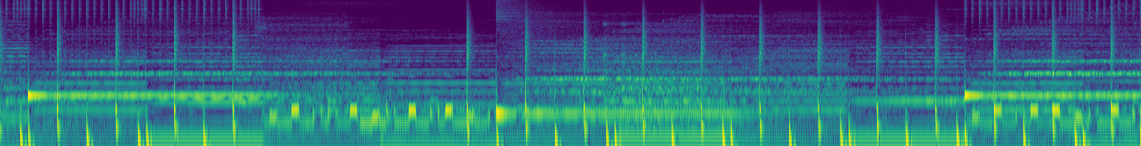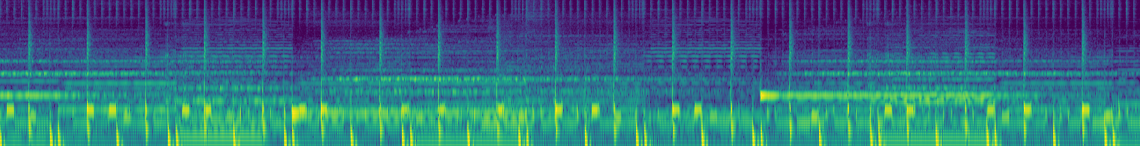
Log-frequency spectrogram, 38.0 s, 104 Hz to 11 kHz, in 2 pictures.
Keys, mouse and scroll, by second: 0.1 click, 0.3 click, 0.9 click, 1.0 click, 6.0 click, 6.8 Tab, 8.1 click, 15.0 click, 15.8 Tab, 16.4 click, 17.9 shift+click, 18.7 click, 19.6 click, 21.0 click, 21.9 click, 25.3 click, 25.9 Tab, 26.5 middle click, 27.9 Tab, 28.6 click, 29.8 shift+middle click, 30.6 middle click, 32.1 shift+click, 33.7 click, 34.5 click, 34.6 shift+click, 35.1 Tab, 35.5 middle click, 37.0 shift+middle click.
